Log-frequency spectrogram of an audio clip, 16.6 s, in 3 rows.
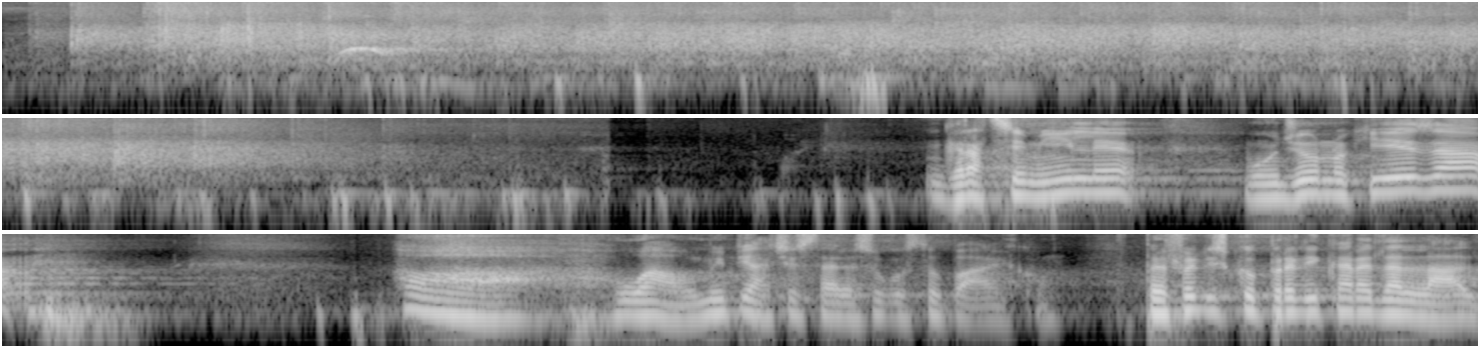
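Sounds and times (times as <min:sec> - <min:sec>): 
audience applause: 0:00.0 - 0:07.4
speech: 0:09.1 - 0:11.4, 0:12.6 - 0:16.5.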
